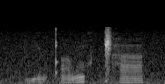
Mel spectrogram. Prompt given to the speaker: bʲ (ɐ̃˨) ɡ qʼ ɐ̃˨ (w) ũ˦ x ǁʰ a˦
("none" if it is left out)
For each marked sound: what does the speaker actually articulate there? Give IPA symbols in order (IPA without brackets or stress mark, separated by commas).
ɐ̃˨, w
